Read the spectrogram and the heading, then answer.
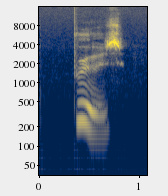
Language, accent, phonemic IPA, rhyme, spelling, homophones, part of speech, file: English, US, /bɹuz/, -uːz, bruise, brews, verb / noun, En-us-bruise.ogg
- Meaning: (verb) To strike (a person), originally with something flat or heavy, but now specifically in such a way as to discolour the skin without breaking it; to contuse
